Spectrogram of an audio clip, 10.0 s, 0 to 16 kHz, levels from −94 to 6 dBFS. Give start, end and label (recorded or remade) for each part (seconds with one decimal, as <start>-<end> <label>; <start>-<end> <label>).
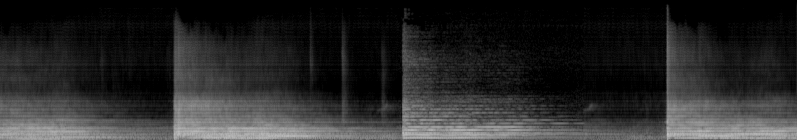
0.0-5.0 remade; 5.0-7.3 recorded; 7.3-10.0 remade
